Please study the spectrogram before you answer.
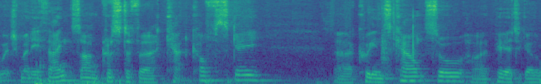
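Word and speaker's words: Katkowski: firstly for the appellant we have uh Mr kakovsky um please correct me if I've mispronounced that uh could you introduce yourself to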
